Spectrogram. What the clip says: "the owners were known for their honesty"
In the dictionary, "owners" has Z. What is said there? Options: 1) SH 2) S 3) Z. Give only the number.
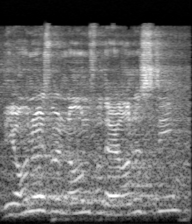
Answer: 3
